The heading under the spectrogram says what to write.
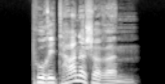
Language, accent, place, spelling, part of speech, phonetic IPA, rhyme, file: German, Germany, Berlin, puritanischerem, adjective, [puʁiˈtaːnɪʃəʁəm], -aːnɪʃəʁəm, De-puritanischerem.ogg
- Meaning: strong dative masculine/neuter singular comparative degree of puritanisch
